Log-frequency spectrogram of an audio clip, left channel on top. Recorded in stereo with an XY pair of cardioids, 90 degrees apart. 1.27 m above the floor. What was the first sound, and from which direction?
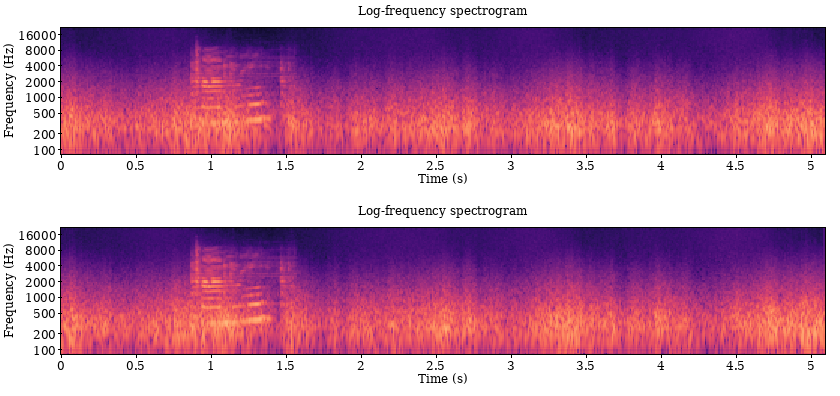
A child speaking, 20° right.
